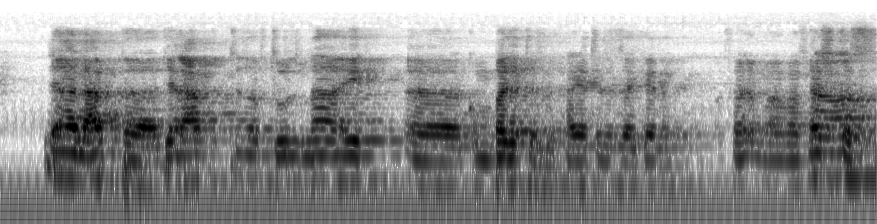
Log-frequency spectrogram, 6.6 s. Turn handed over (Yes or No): No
